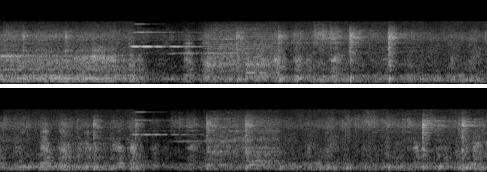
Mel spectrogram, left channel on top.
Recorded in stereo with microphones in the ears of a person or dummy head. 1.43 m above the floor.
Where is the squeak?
55° left (ahead or behind), 1.6 m.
